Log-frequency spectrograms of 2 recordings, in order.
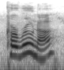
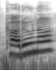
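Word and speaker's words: करुणा: is Kaduna hum so if you don't roll your R's it's Karuna but it's Kaduna hum in sanskrit how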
